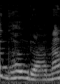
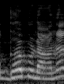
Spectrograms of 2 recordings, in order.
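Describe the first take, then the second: First: Said in the usual way. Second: घबराना with a flapped retroflex ṛ; wrong pronunciation. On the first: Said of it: "घबराना होता है". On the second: Shown as a demonstration. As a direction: curl the tongue for the r in घबराना, ghab-ṛa-na. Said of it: "घबराना नहीं होता".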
